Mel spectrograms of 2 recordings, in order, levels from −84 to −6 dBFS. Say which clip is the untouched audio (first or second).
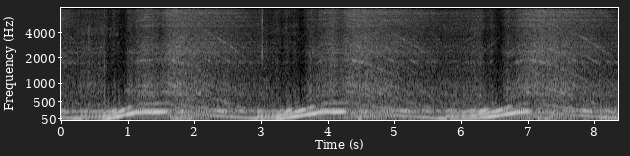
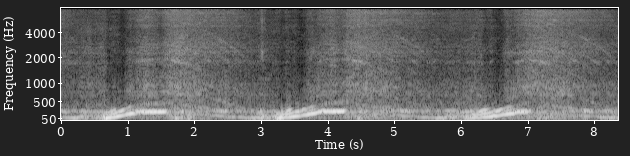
first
